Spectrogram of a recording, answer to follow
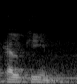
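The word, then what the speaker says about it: alkane: ধরেন আমি এখানে লিখলাম হচ্ছে অ্যালকেন। কী লিখলাম বলেন? অ্যালকেন। তারপরে কী লিখলাম বলেন তো? তারপরে লিখলাম মনে করেন অ্যালকিন।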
